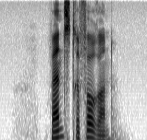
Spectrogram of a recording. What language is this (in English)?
Norwegian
